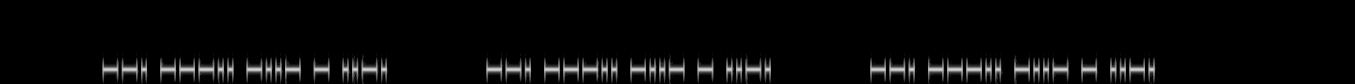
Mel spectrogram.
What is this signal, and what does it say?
Morse code, heard as a keyed tone, about 25 wpm, 700 Hz. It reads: G8XTF G8XTF G8XTF
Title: DXCC-100 Call Signs - 5 Characters - Repeated 3x - 25wpm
